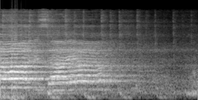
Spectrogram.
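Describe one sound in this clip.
Young women sing together in a large hall.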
